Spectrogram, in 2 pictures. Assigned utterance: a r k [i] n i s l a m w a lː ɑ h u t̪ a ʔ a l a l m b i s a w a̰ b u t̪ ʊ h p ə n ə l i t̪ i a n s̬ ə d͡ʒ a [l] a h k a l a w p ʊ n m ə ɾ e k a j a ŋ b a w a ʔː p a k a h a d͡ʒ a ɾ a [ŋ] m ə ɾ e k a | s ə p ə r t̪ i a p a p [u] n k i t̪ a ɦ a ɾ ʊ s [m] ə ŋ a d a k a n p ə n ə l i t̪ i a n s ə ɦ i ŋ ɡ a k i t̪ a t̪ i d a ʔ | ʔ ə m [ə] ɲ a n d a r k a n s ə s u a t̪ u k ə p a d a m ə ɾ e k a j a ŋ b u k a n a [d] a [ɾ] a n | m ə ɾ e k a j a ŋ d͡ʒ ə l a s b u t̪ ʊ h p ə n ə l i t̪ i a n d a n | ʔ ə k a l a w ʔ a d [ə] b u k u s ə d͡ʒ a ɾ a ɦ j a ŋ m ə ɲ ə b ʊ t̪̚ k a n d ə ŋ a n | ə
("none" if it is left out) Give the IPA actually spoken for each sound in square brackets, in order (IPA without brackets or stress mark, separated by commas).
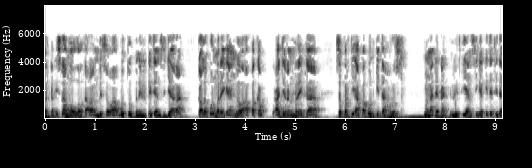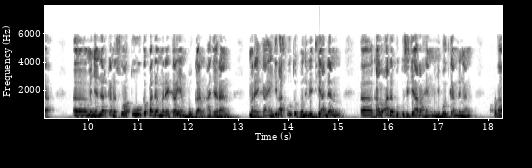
a, ɾ, n, ʊ, m, ə, d͡ʒ, ɾ, a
